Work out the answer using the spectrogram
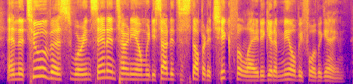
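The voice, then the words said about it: Australian accent. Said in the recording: “I had my Australian accent.”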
